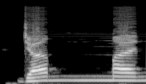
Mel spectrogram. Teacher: بن، حبن، جیم میم زبر جم، میم دو زبر من، جمن، میم مشدد ہے تو میم پر غنہ کیا جائے گا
